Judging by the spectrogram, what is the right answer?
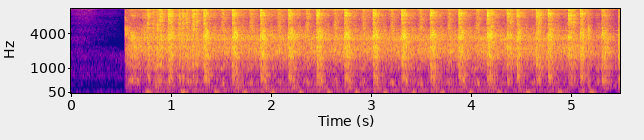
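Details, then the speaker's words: Carbureted Yamaha with accelerator pump that sat outside at least two years, fuel system suspect: catches suddenly on starting spray, uneven lumpy beat of three or four pulses a second, then dies. "I guess that's all she wrote on the what little bit I sprayed in there."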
